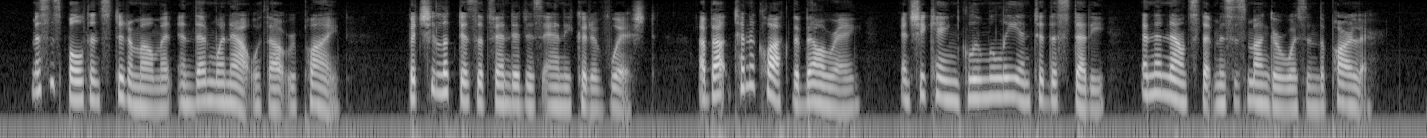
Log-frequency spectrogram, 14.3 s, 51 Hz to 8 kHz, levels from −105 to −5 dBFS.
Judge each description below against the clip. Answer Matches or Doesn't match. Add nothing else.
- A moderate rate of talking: Matches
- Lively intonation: Doesn't match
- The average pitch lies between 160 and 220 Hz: Matches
